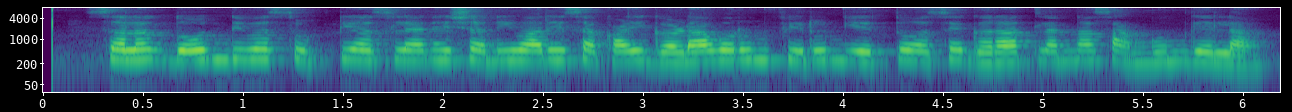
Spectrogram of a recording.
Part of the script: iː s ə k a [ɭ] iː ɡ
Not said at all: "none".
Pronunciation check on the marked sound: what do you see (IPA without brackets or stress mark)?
ɭ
